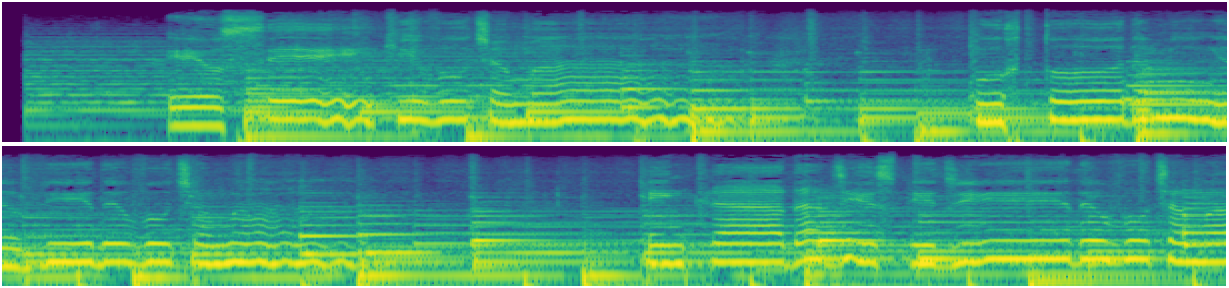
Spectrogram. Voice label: esposa filhos, Dia das Mães para Esposa – Voz Masculina

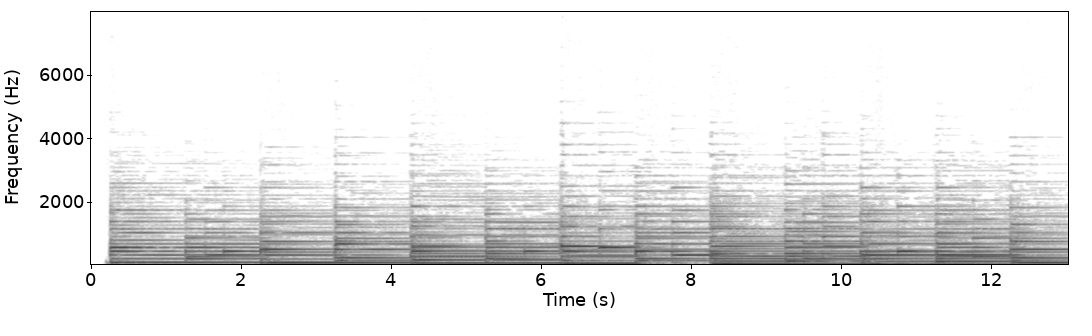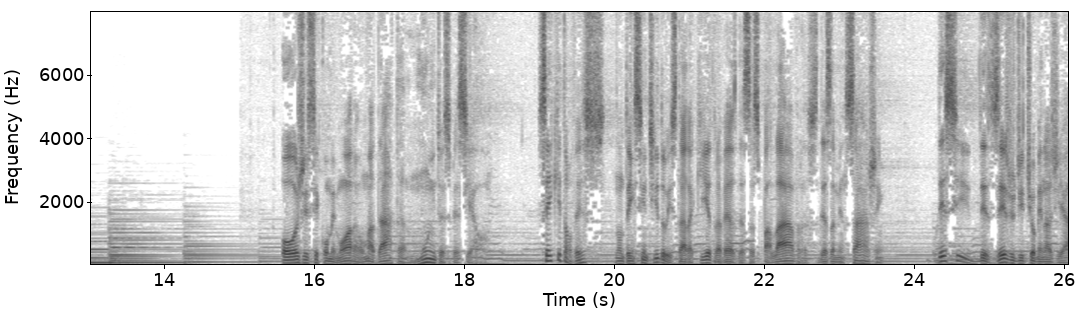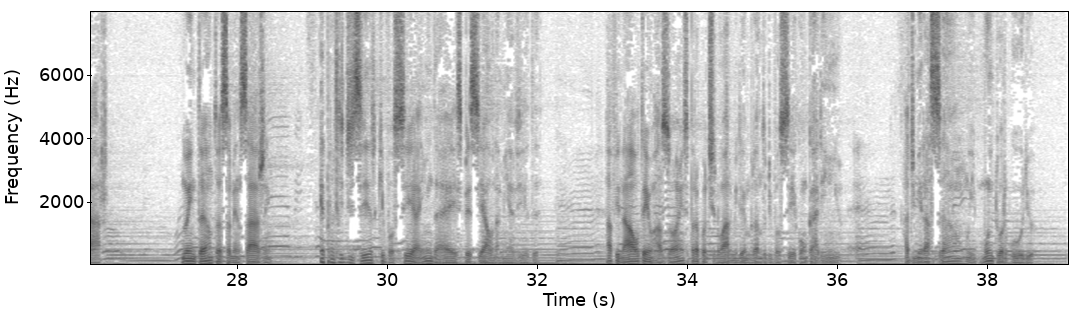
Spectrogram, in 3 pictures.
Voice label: dia dos namorados ex masculina; dia dos namorados para ex namorada voz masculina

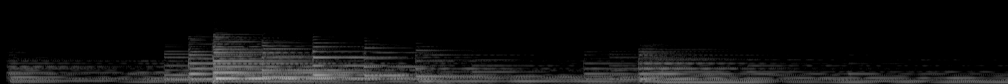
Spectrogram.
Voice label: amiga gospel, Aniversário de Amiga Gospel – Voz Feminina; Telemensagens para todas as ocasiões

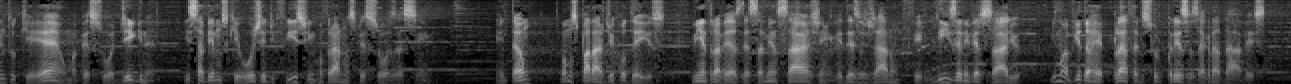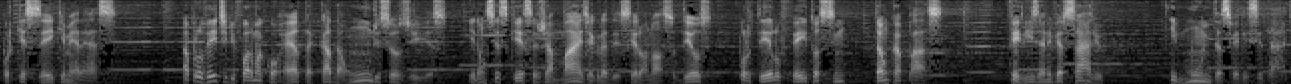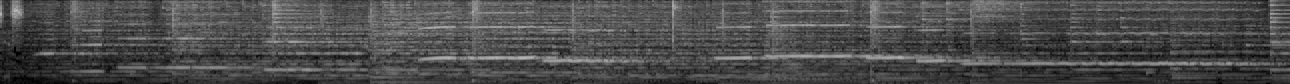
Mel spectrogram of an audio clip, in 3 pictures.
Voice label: cunhado masc; Aniversário de Cunhado – Voz Masculina; Telemensagens para todas as ocasiões

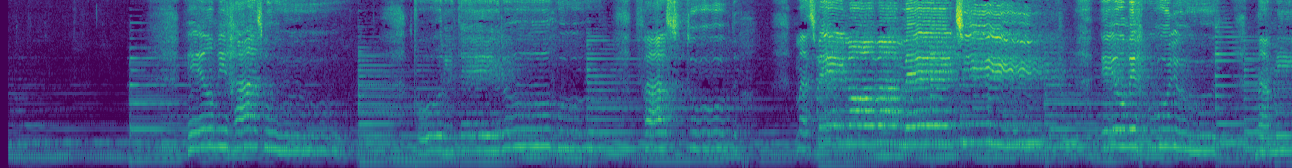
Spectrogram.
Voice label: pastor fem, Voz Feminina; Aniversário de Pastor; Telemensagens para todas as ocasiões

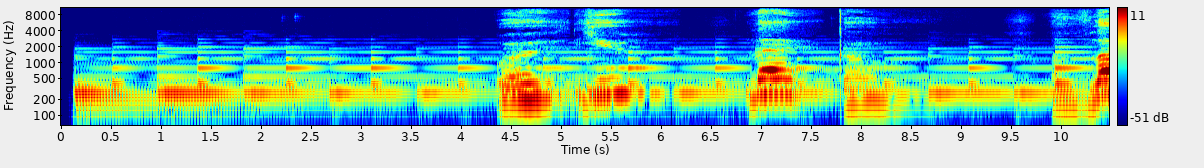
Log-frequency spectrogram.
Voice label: dia maes namorada, Dia das Mães Romântica para Namorada – Voz Masculina

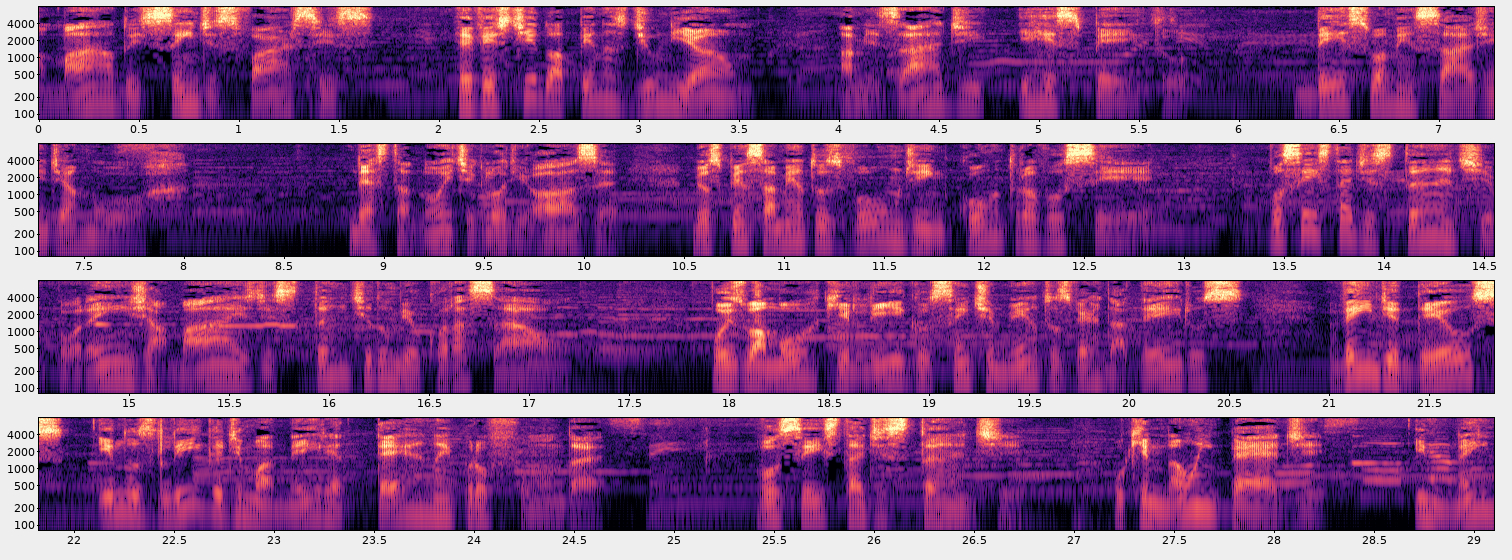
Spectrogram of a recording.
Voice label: natal neutra masculina; Natal Pessoa Especial – Voz Masculina

